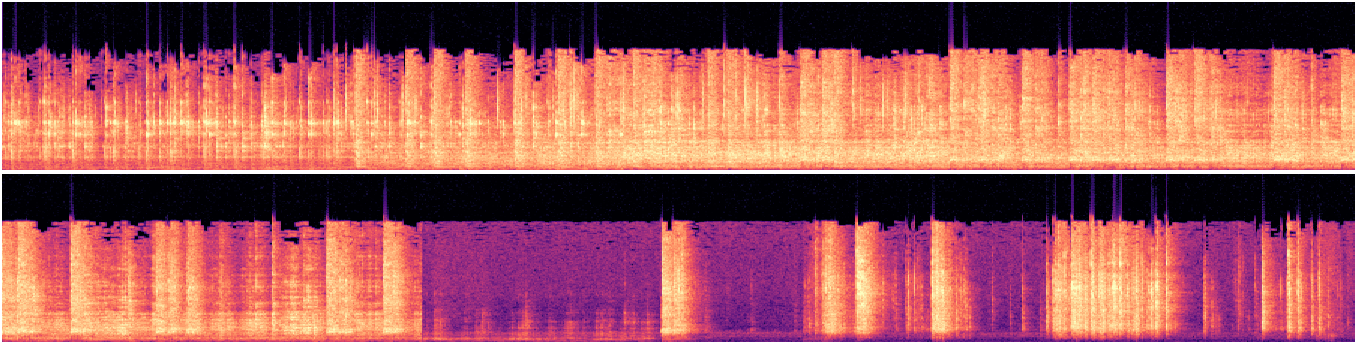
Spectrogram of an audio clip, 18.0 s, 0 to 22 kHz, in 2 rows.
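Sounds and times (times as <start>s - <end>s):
marbles rattling down wooden chutes: 0.0s - 11.9s, 14.5s - 18.0s.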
